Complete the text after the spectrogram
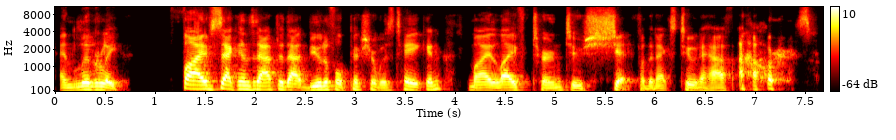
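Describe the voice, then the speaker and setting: Brief: gruff male drag performer reading a comic personal story, wry timing, middle pitch. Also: moderate pace. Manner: wry, punchline-driven delivery.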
